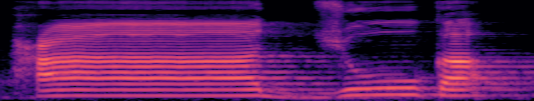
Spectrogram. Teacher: حرف مد کے بعد جیم میں یہاں پر تشدید سکون لازم ہے، یہاں مد لازم ہوگا جس کی مقدار 3 الف 5 الف ہے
